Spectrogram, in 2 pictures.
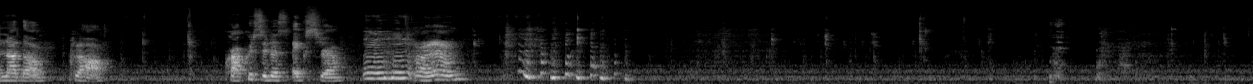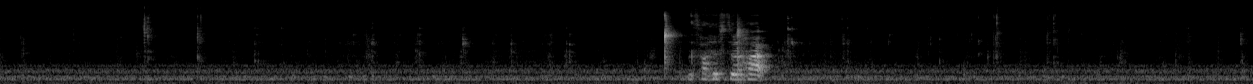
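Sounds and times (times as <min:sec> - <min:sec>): steady low hum: 0:00.0 - 0:25.0
crunchy chewing: 0:06.4 - 0:19.4, 0:20.3 - 0:25.0.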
